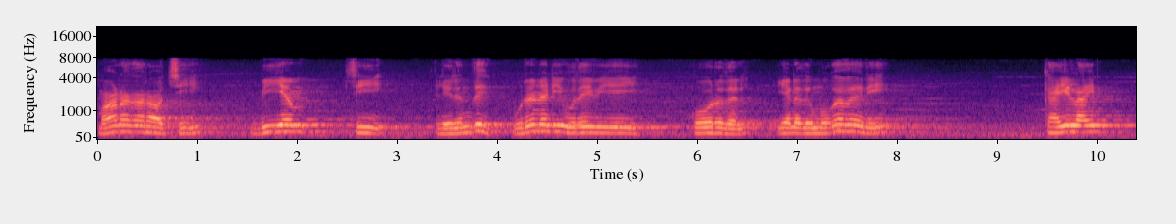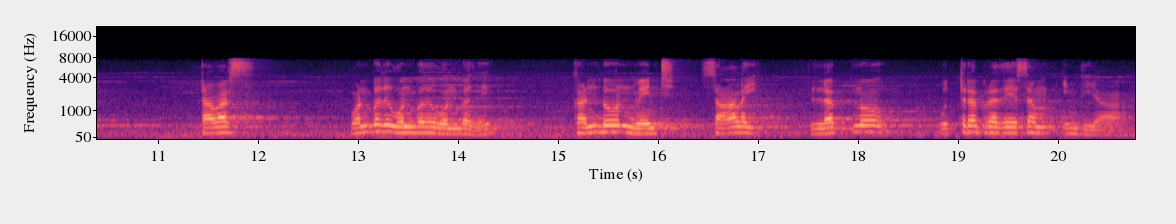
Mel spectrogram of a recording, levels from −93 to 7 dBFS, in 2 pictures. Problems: background sounds at intervals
